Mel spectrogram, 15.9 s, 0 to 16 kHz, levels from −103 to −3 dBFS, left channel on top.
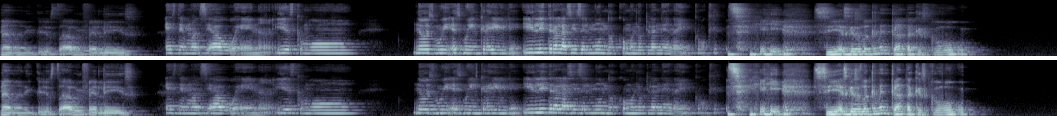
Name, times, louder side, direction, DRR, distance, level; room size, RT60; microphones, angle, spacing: voice 1, 0.0-2.0 10.9-14.4, right 4 dB, 65° right, 0.4 m, -30 dB
voice 2, 2.5-5.3 6.2-10.8, left 3 dB, 55° left, 0.8 m, -36 dB
8.1 x 7.1 x 2.4 m
head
